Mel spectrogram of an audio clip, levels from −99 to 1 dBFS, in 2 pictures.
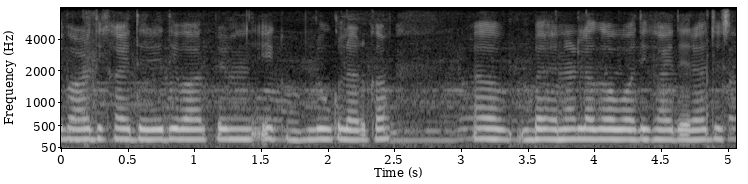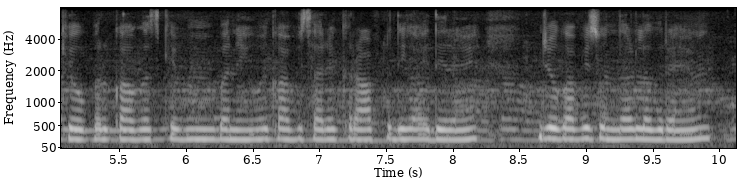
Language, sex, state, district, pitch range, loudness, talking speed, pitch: Hindi, female, Uttar Pradesh, Budaun, 210-220 Hz, -30 LUFS, 245 wpm, 215 Hz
